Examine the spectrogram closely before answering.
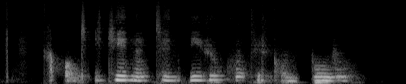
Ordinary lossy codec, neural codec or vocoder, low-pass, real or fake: none; codec, 44.1 kHz, 0.9 kbps, DAC; none; fake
